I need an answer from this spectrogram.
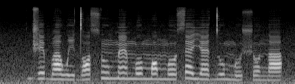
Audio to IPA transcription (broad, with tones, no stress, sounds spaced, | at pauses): d͡ʒ e˦ b a˧ w i˨ d ɔ˨˦ s ũ˦ m ɛ̃˦ m o˧ m ɔ˧ m o˧ s ɛ˦ j ɛ˧ d u˧ m u˨ ʃ o˧ n a˧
